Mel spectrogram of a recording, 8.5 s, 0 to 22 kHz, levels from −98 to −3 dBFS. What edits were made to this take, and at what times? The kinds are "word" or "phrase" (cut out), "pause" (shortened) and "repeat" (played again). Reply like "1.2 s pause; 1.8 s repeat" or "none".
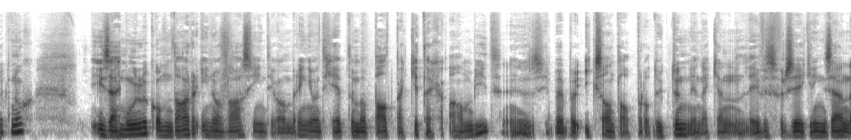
1.2 s word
